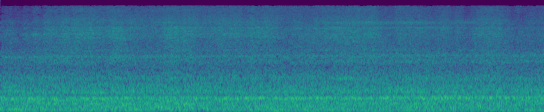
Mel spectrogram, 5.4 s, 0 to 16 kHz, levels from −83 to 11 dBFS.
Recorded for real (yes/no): yes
